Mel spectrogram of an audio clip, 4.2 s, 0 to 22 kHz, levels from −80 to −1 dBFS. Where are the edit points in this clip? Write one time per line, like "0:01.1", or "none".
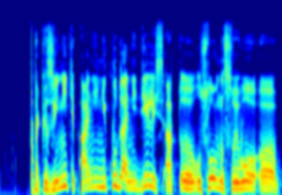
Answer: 0:01.2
